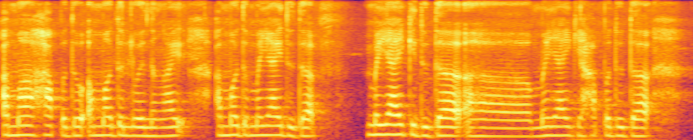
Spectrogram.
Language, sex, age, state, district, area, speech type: Manipuri, female, 30-45, Manipur, Tengnoupal, rural, spontaneous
